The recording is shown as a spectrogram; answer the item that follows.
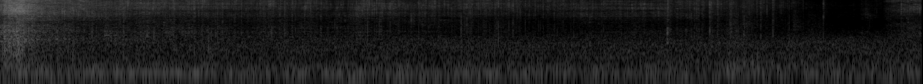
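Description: Metal spatula scraping under a cheeseburger patty on a steel flat-top griddle at the start, then fat sizzling steadily on the hot griddle with a few small ticks.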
